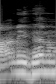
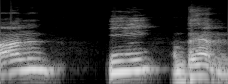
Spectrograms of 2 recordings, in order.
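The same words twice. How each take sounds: First: Said in the usual way. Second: uneven very slow, in three pieces; syllable by syllable. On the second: Shown as a demonstration. Teacher helping students remember, uneven in slow separate syllables. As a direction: say uneven as আন, ই, ভেন, with gaps. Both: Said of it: "এই syllabic division গুলো মনে রাখো".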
